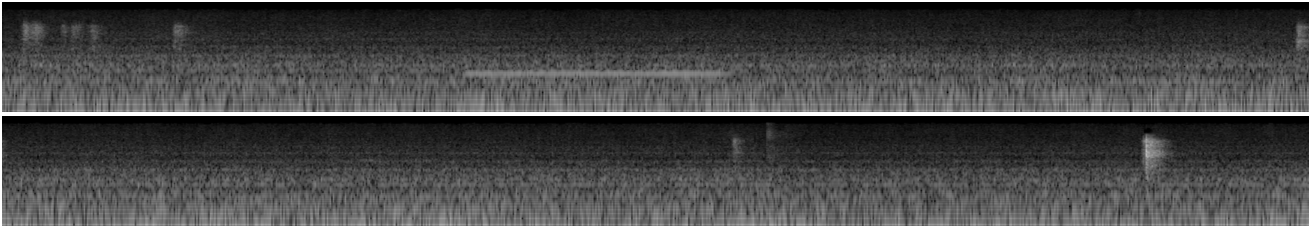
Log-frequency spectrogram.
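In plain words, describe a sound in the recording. Train wheels click over rail joints now and then.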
